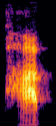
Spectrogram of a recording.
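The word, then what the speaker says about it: 밥: You know, so instead of saying like the word for rice is pop, so there's this H sound in there that's very hard for other people to say. Because so if you can't say it, you'll just say bap. You'll go bap. You know, you go bap, but it's pop.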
